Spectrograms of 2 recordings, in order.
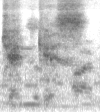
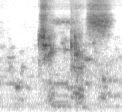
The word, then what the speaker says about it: Genghis: The name has quite a few pronunciations. Jenis, Chingis, Genghis, and depending on language and history, they're all acceptable.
